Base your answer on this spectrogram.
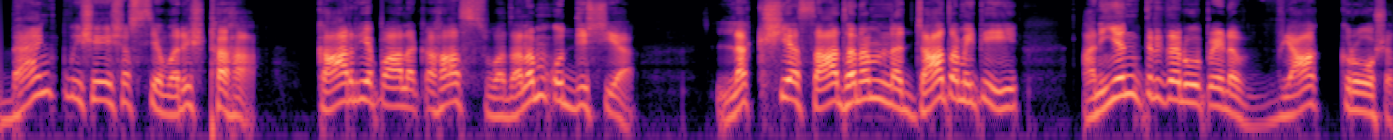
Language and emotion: Sanskrit, angry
